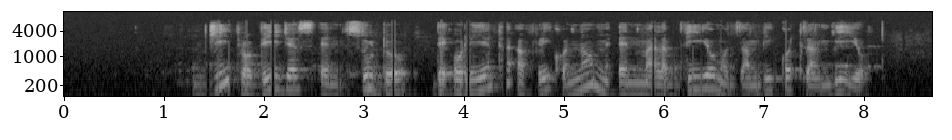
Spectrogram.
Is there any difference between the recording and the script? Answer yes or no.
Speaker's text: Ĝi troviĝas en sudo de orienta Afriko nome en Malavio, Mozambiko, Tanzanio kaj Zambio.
yes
